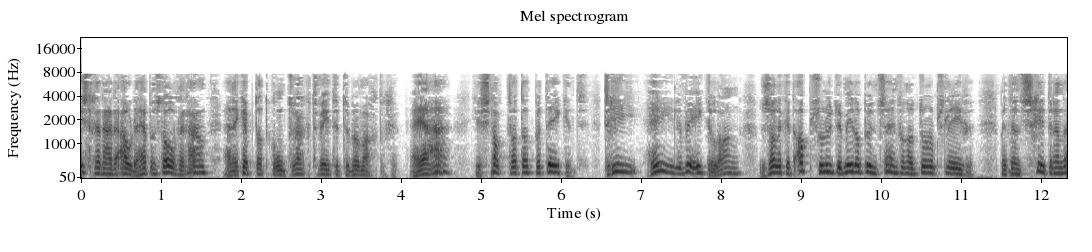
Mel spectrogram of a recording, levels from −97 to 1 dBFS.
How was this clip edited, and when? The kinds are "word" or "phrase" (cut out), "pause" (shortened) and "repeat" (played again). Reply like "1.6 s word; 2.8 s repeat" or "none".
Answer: 4.0 s pause; 6.4 s pause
